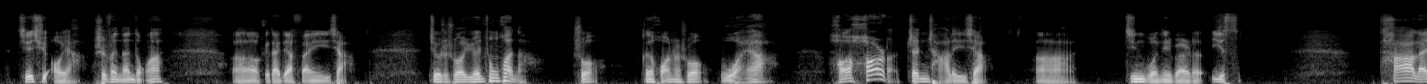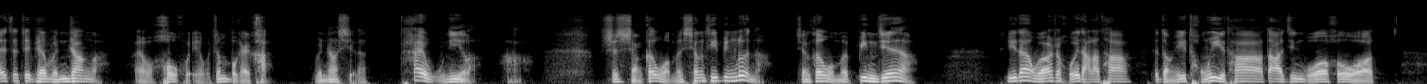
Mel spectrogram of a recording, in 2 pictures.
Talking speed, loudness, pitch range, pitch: 240 characters per minute, -18 LUFS, 95-135 Hz, 115 Hz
